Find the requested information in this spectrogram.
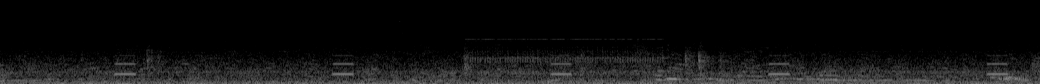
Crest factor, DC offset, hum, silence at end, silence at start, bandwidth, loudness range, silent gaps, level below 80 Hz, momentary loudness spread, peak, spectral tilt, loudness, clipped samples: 14 dB; under 0.1%; none; 0 s; 0 s; 12 kHz; 3 LU; none; -50 dBFS; 7 LU; -28 dBFS; -8 dB/octave; -45 LUFS; under 0.1%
